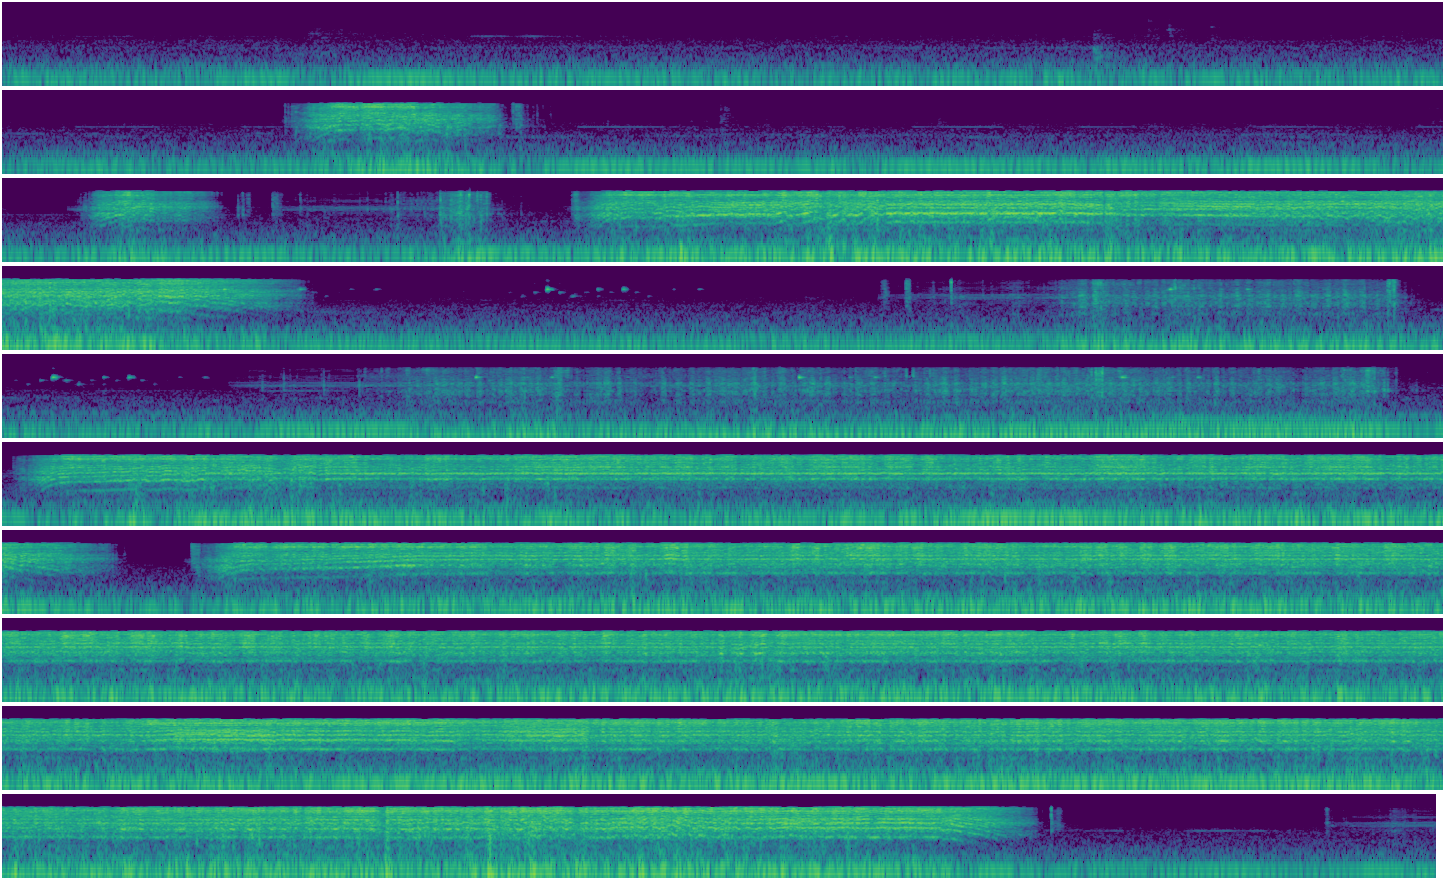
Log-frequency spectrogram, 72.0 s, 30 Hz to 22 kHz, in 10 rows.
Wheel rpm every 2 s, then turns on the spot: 0, 0, 0, 0, 30, 0, 0, 20, 30, 160, 160, 60, 0, 10, 10, 30, 30, 20, 110, 160, 160, 120, 120, 190, 200, 200, 200, 200, 200, 200, 200, 200, 200, 200, 160, 10.
28-36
